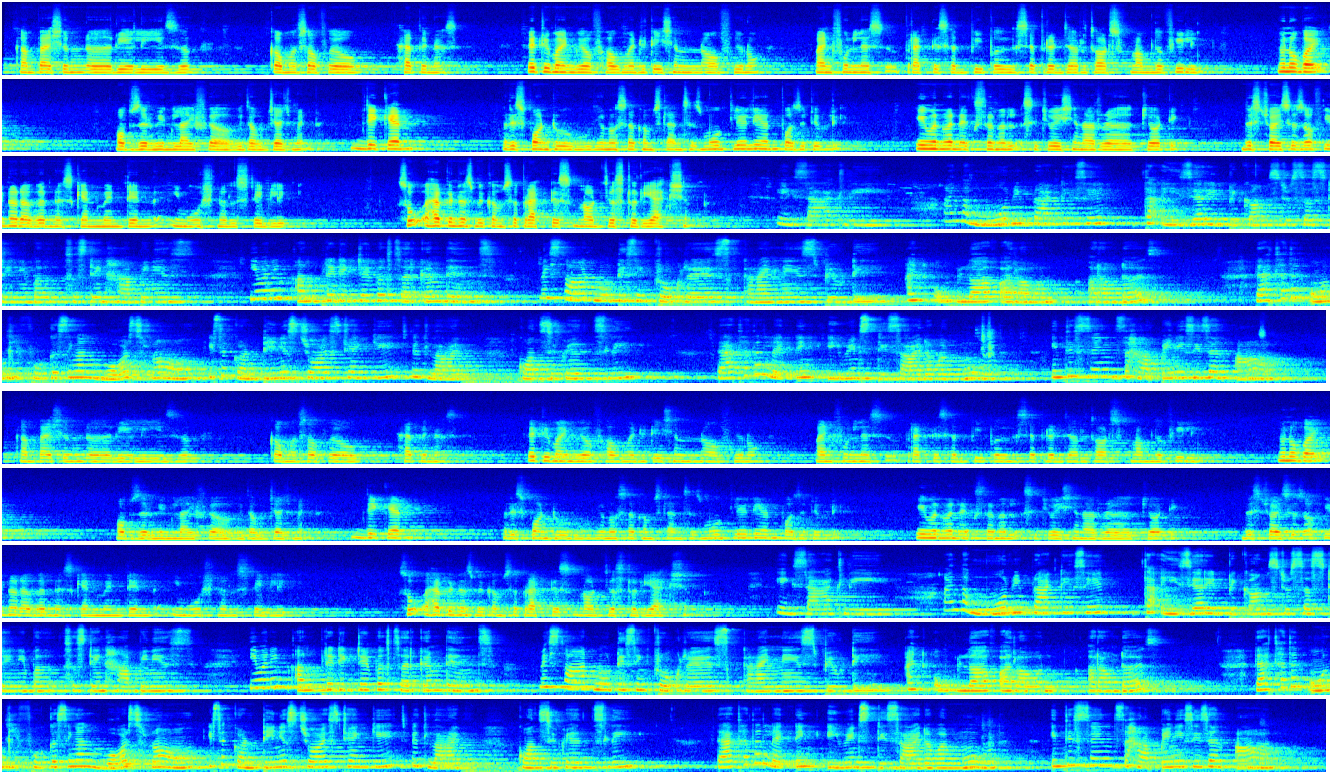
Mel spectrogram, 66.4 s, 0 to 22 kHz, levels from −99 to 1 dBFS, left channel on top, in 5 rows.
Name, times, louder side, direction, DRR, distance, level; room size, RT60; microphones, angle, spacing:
voice 1, 0.2-1.9 2.7-3.6 4.0-4.5 5.3-7.6 8.1-12.0 12.7-13.2 14.4-16.4 16.8-17.4 18.3-21.7 22.4-25.0 25.7-29.4 30.5-33.5 64.2-64.4, left 5 dB, 85° left, 14 dB, 0.4 m, -30 dB
voice 2, 34.3-35.4 35.7-37.6 38.0-41.6 42.0-44.7 45.2-48.6 48.9-50.4 50.7-51.3 52.1-59.5 60.2-63.1 63.6-65.8, right 1 dB, 60° right, 3 dB, 1.3 m, -33 dB
18.5 x 14.0 x 2.6 m, 2.3 s
head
